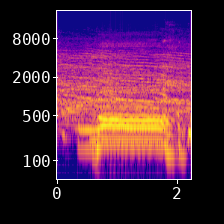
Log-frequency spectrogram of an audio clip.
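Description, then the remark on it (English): A single voice lets out a long, drawn-out "boooo," imitating a booing crowd. It is loud, holds steady for about a second, then trails off. “Do you hear that? That's the booing of everybody in the world booing you.”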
